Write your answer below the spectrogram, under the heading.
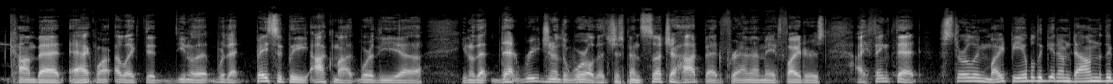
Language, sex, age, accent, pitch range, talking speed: English, male, 20-39, American, 105-130 Hz, 235 wpm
